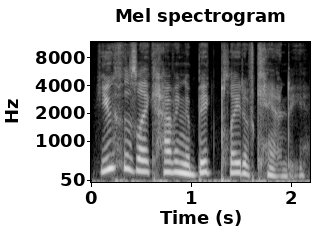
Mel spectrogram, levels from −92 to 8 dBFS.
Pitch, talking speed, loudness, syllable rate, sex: 230 Hz, 245 wpm, -15 LUFS, 5.8 syllables/s, female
